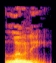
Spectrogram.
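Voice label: "looney", British English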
